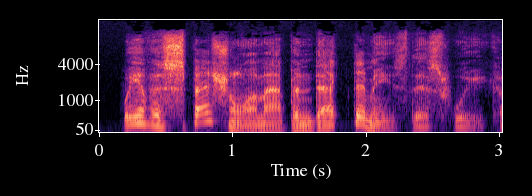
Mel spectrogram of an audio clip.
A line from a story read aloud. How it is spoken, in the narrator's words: called happily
